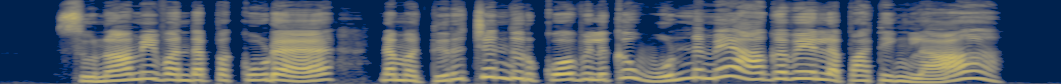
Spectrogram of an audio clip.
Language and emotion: Tamil, surprised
